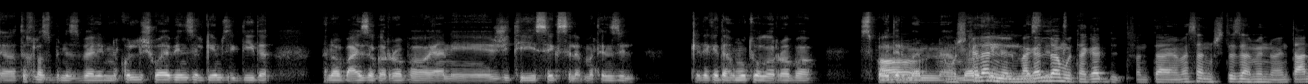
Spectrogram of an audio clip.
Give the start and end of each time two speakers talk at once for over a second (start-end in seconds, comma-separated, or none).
8.8-10.7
